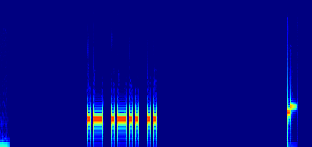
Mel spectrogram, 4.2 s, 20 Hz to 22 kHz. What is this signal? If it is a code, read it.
Morse code, heard as a keyed tone, about 30 wpm, 700 Hz. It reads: ALI
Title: USA Call Sign Postfixes - 3 Letters 30wpm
